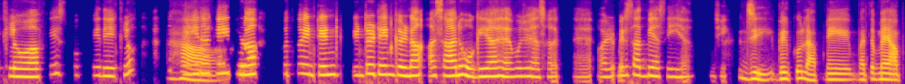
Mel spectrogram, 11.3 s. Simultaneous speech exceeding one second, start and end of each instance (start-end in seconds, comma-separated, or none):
none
